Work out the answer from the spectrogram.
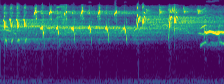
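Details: Oriental magpie-robin lure song with clear, rough material: a quick, regular series of short downslurred whistles over a sustained high tone, several per second, closing with a louder drawn-out whistle.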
